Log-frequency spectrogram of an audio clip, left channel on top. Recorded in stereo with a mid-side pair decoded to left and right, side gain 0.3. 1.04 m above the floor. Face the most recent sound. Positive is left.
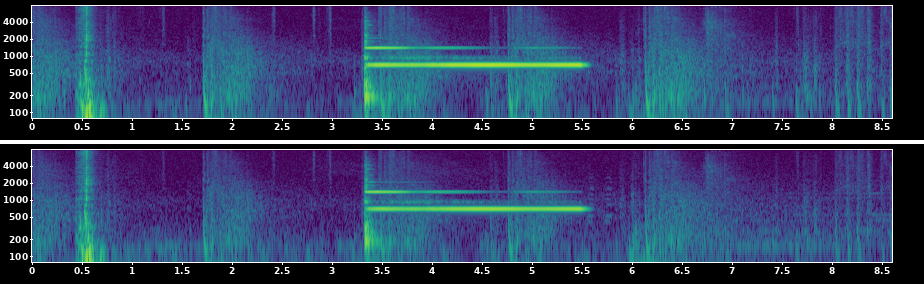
turn(degrees=70)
